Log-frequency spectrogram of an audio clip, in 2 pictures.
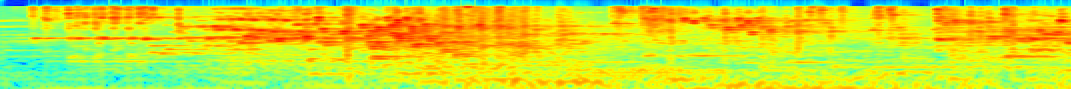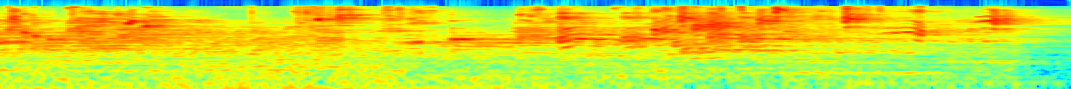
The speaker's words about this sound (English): I can play with a, a violin bow. I don't have to use the chopsticks, so we have this sound. And with a bank of live electronics, I can change the sounds radically.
